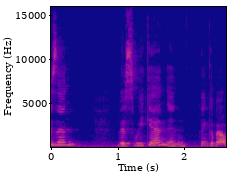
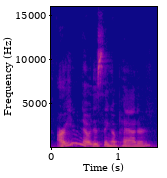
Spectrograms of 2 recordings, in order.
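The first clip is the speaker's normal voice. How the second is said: ordinary delivery, nothing marked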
